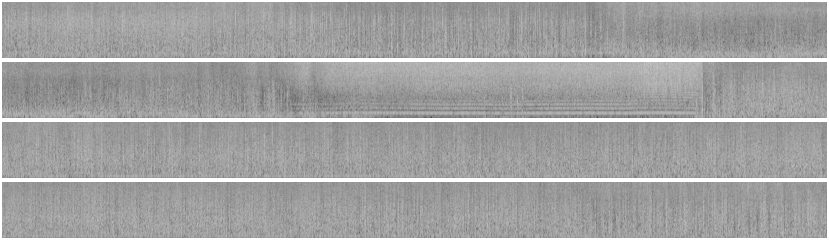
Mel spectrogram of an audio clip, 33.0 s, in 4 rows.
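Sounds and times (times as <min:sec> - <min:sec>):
drone propellers rushing: 0:00.0 - 0:20.0
low steady hum: 0:00.0 - 0:33.0.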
